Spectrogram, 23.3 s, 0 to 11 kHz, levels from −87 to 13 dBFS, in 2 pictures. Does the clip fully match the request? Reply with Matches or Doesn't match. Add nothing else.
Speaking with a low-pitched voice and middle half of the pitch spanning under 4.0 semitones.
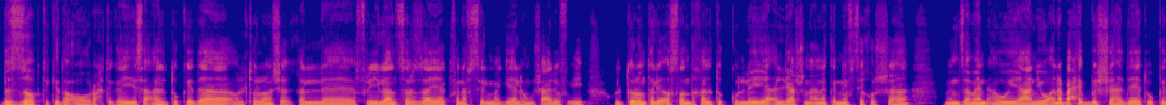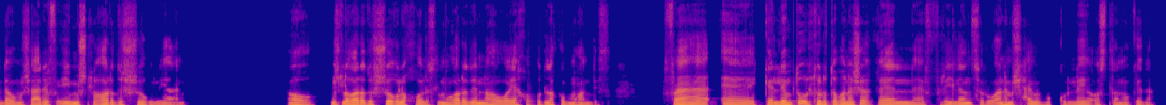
Matches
